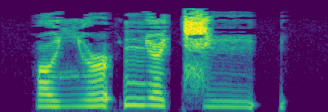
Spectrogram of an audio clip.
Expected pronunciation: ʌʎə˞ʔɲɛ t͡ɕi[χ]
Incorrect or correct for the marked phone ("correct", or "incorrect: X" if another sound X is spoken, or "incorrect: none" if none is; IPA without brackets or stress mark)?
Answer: incorrect: ʔ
